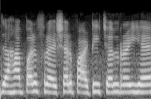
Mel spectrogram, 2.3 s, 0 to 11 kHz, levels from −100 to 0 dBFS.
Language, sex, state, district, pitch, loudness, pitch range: Hindi, female, Uttar Pradesh, Jyotiba Phule Nagar, 245 Hz, -16 LUFS, 245-255 Hz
